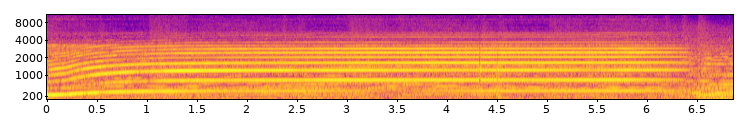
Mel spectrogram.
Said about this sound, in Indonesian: Peringatan detik-detik proklamasi diawali dengan membunyikan sirine.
